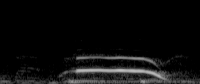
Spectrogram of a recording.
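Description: A woman whoops a long, high "woo!", held for about a second and then falling off at the end.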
